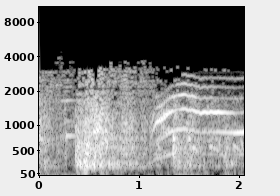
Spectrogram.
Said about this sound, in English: Lord, if there ain't our cat.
